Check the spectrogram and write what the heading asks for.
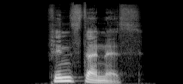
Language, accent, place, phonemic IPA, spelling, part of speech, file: German, Germany, Berlin, /ˈfɪnstɐnɪs/, Finsternis, noun, De-Finsternis.ogg
- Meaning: 1. eclipse (astronomy) 2. darkness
